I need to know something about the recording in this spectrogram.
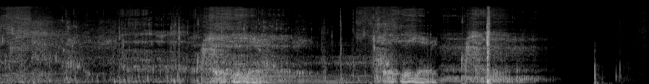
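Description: Zombies groan and grunt.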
